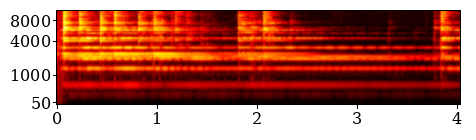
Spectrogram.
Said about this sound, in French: Nous, à Nouglous, c'est les cloches qui nous plaisent le plus, c'est des cloches Aubertino. Donc ça, c'est une fonderie qui est dans le Doubs. C'est une cloche euh, ronde, on va dire euh, en bronze, qui fait un son très clair et très perçant.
